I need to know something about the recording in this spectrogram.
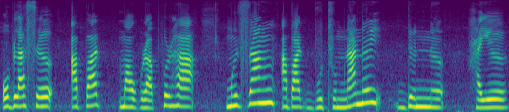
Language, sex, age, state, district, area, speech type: Bodo, female, 18-30, Assam, Chirang, rural, spontaneous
